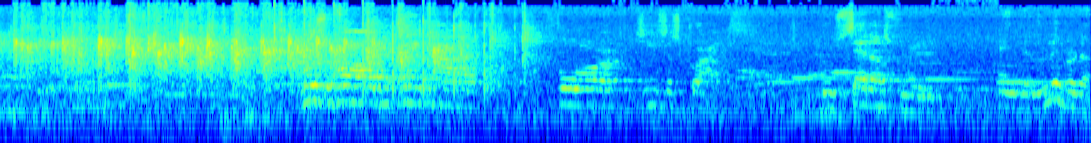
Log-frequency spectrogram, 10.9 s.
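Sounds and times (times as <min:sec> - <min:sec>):
church congregation clapping in praise for the choir: 0:00.0 - 0:05.5
speech: 0:03.0 - 0:04.8, 0:05.6 - 0:07.5, 0:08.2 - 0:10.9.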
